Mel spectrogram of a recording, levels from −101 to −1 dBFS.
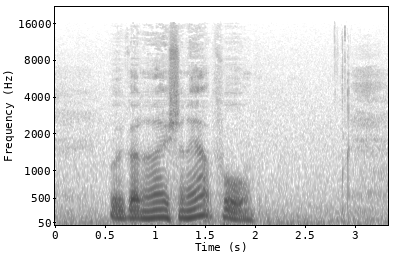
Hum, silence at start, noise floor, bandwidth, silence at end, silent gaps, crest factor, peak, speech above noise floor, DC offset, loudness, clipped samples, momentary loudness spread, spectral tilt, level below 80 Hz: none; 0.05 s; -58 dBFS; 16 kHz; 0 s; none; 16 dB; -24 dBFS; 22 dB; under 0.1%; -37 LUFS; under 0.1%; 22 LU; -7.5 dB/octave; -60 dBFS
